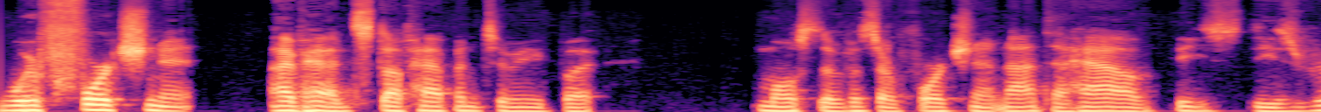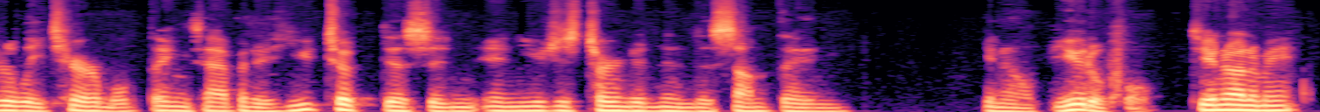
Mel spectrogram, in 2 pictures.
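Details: Adult man speaking; typical speech.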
